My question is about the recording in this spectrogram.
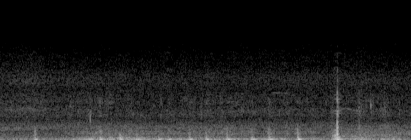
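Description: Spinning reel being cranked while reeling in a hooked bass: a quick, uneven run of light clicks, with one sharper click near the end.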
